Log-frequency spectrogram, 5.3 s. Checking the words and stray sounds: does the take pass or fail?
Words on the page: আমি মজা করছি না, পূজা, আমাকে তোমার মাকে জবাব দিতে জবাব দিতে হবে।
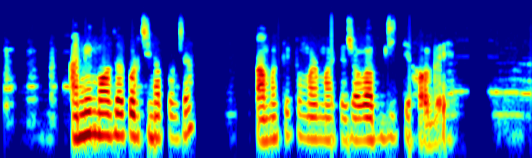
fail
